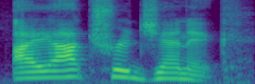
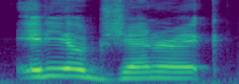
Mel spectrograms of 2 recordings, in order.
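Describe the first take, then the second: First: The word is pronounced in the standard way. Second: The word is pronounced in a garbled way. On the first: The speaker calls it right. "It's pronounced" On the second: The speaker calls it wrong. "That's not how you pronounce it. I'm sorry for butchering that"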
